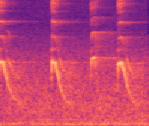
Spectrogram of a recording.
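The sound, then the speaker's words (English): A pair of Douglas squirrels giving sharp territorial calls at the recordists' presence: four quick, evenly spaced cries, each starting with a harsh burst and sliding down in pitch, with no talking. “Here's a pair discussing our presence right now.”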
